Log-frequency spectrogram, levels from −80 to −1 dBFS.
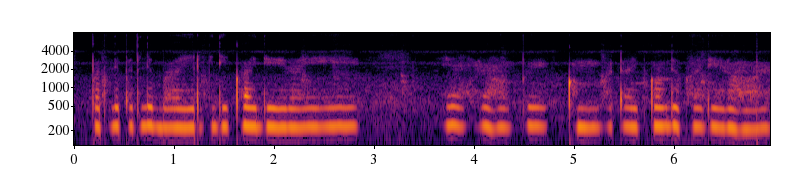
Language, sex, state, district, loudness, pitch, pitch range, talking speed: Hindi, female, Uttar Pradesh, Jyotiba Phule Nagar, -30 LUFS, 235 Hz, 230-240 Hz, 145 wpm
